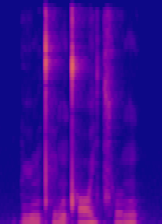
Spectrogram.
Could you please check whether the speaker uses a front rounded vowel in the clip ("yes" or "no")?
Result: yes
